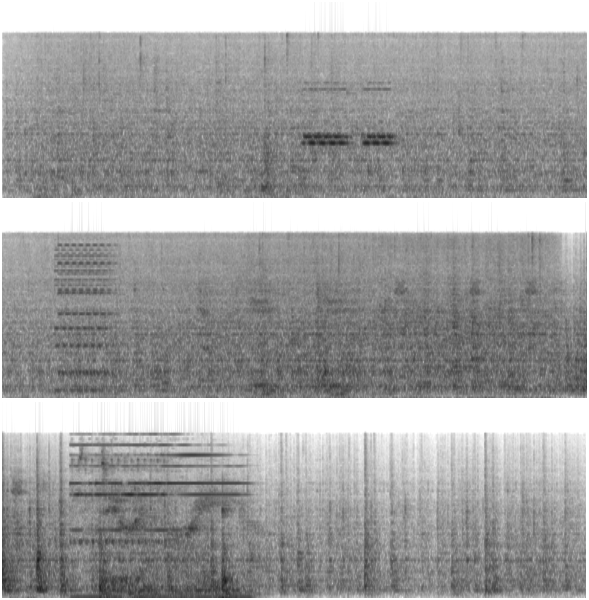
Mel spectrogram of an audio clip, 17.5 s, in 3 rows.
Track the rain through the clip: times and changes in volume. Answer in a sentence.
You can hear the rain from 0.0 to 17.5 s, getting louder then quieter.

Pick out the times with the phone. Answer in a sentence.
The phone can be heard from 2.1 to 3.9 s, from 6.3 to 7.0 s and from 12.3 to 14.2 s.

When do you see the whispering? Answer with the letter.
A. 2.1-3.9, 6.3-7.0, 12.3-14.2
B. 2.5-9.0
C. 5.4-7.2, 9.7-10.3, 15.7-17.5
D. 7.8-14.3
D.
